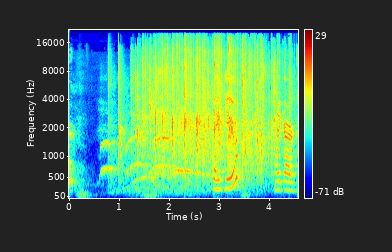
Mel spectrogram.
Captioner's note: audience reacts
